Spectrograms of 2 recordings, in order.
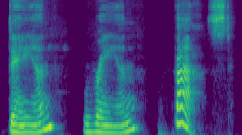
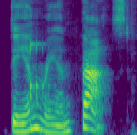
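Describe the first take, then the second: First: Slow, even model sentence; plain statement. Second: Said in the usual way. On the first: Shown as a demonstration. Teacher modelling a statement for the class, slow and even. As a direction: read it out slowly and evenly, just telling. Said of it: "Listen to the sentence". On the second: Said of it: "I'm not saying it with feeling".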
